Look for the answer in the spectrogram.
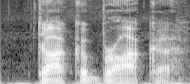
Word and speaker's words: DakhaBrakha: Daka Braka, spell it. – D-A-K-H-A. B-R-A-K-H-A. – Daka Braka.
